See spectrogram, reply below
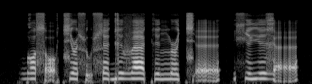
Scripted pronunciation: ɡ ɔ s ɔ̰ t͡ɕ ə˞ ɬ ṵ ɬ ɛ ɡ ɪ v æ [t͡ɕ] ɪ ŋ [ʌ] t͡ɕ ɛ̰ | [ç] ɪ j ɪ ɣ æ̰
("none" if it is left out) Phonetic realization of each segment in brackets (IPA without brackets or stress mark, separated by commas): k, ə˞, ç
